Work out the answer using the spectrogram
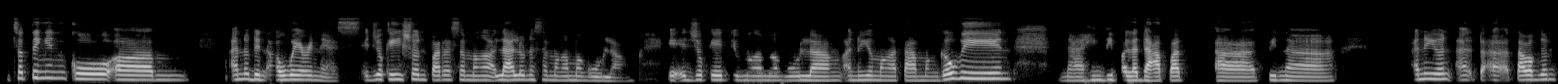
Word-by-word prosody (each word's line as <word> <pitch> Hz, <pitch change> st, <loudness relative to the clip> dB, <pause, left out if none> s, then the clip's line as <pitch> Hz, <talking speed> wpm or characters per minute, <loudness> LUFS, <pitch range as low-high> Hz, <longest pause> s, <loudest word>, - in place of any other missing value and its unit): Sa 280 Hz, -, -1 dB
tingin 295 Hz, 0 st, -1 dB
ko, 250 Hz, -2 st, +5 dB
uhm, 210 Hz, -1 st, +3 dB, 0.5 s
ano 230 Hz, +2 st, -1 dB
din 230 Hz, -2 st, +3 dB, 0.2 s
awareness 205 Hz, -6 st, 0 dB
education 230 Hz, +2 st, 0 dB
para 215 Hz, 0 st, -2 dB
sa 215 Hz, -, -5 dB
mga 200 Hz, -2 st, -2 dB
lalo 210 Hz, +1 st, +4 dB
na 215 Hz, -, -5 dB
sa 210 Hz, 0 st, -10 dB
mga 195 Hz, -1 st, -6 dB
magulang, 175 Hz, -4 st, -6 dB, 0.3 s
e -, -, -4 dB
educate 210 Hz, +1 st, -1 dB
yung 195 Hz, 0 st, -7 dB
mga 195 Hz, 0 st, -3 dB
magulang 190 Hz, 0 st, -1 dB
ano 195 Hz, 0 st, -5 dB
yung 205 Hz, -1 st, -2 dB
mga 190 Hz, -1 st, -4 dB
tamang 185 Hz, -1 st, -3 dB
gawin 265 Hz, +3 st, +4 dB, 0.4 s
na 175 Hz, 0 st, -6 dB
hindi 205 Hz, +2 st, -3 dB
pala 195 Hz, -1 st, +3 dB
dapat, 190 Hz, +1 st, +4 dB, 0.3 s
ah, 175 Hz, -1 st, +1 dB
pina 200 Hz, -2 st, -2 dB, 1.2 s
ano 235 Hz, +2 st, -1 dB
yun, 250 Hz, -1 st, +2 dB
ah, 215 Hz, 0 st, -5 dB
ta, -, -, -3 dB
ah, 210 Hz, -, -3 dB
tawag 210 Hz, +1 st, +5 dB
dun 230 Hz, 0 st, -3 dB
205 Hz, 150 wpm, -22 LUFS, 190-225 Hz, 1.2 s, ko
